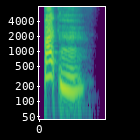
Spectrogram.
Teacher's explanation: hold the t as in butt and then add an N without releasing the tongue from the gum Ridge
